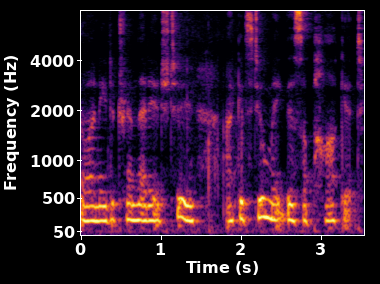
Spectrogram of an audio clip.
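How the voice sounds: A woman speaks at medium pitch and a moderate pace, with vocal fry and a dark, mellow tone. Her pitch moves little, and the room echo is audible.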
